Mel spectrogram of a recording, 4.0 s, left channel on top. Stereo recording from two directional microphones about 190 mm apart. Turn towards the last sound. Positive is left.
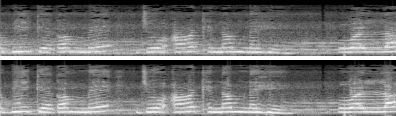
turn(degrees=-45)  # may be behind; listen again after turning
